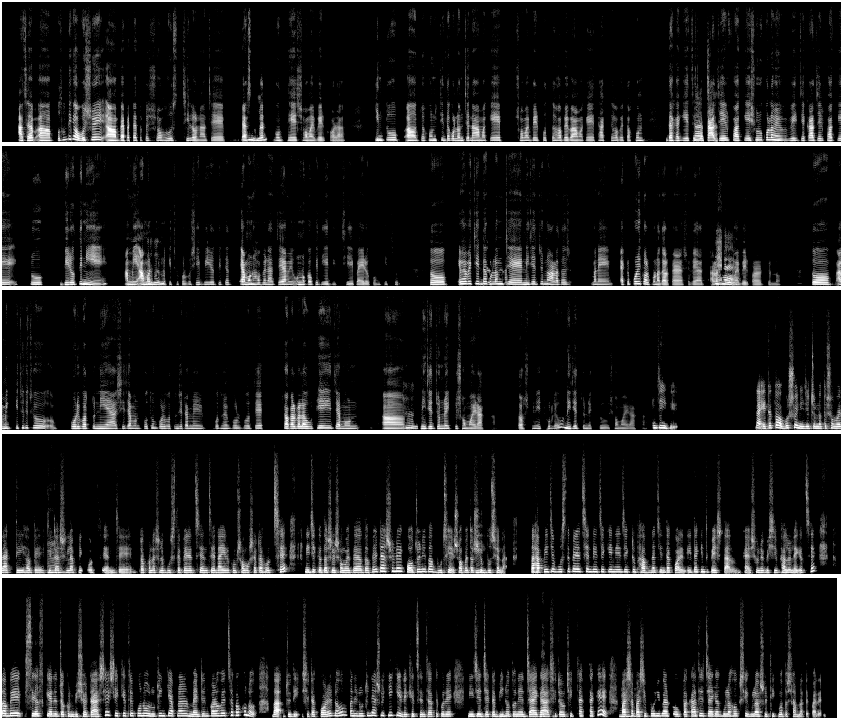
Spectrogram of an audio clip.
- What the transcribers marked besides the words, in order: in English: "সেলফ কেয়ার"; tapping; horn
- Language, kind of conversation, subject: Bengali, podcast, নিজেকে সময় দেওয়া এবং আত্মযত্নের জন্য আপনার নিয়মিত রুটিনটি কী?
